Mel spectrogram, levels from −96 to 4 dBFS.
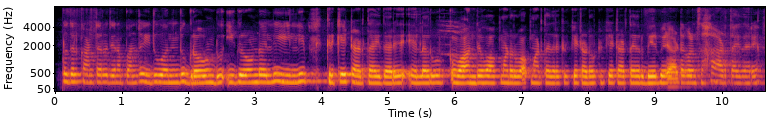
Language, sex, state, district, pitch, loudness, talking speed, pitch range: Kannada, female, Karnataka, Gulbarga, 205 Hz, -18 LUFS, 185 wpm, 200-220 Hz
